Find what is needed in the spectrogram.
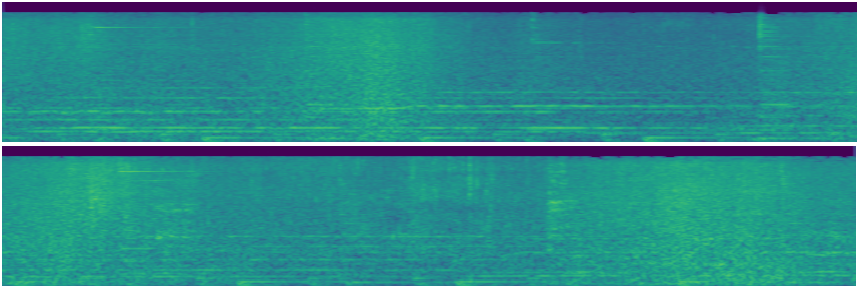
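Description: Ocean surf breaking and washing in three surges, about two seconds in, near the middle and near the end, under orchestral film score music with a repeating low bass figure.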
